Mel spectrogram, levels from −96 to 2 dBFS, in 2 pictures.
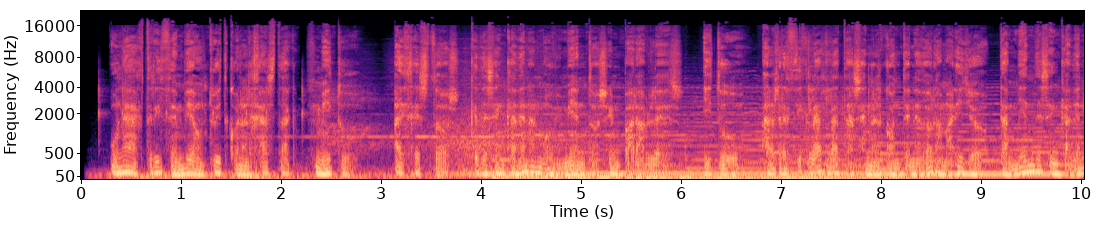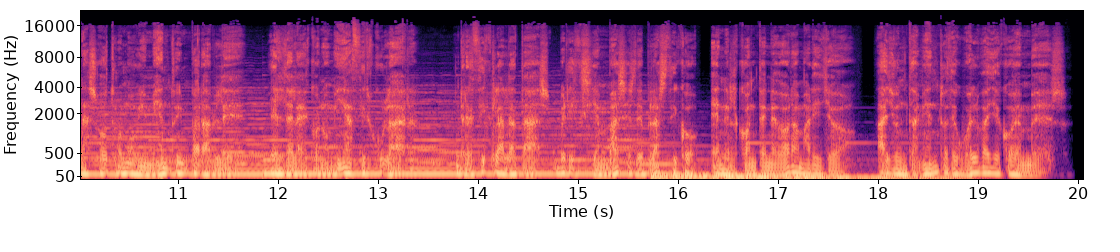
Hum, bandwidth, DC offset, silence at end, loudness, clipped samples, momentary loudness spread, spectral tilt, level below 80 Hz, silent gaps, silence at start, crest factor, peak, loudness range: none; 17 kHz; under 0.1%; 0.2 s; -13 LUFS; under 0.1%; 5 LU; -5 dB/octave; -16 dBFS; none; 0.1 s; 12 dB; 0 dBFS; 2 LU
